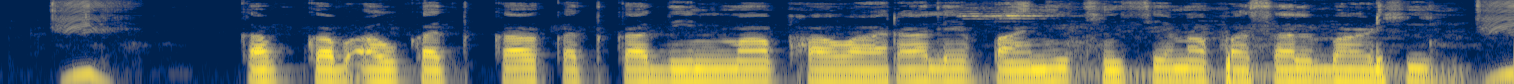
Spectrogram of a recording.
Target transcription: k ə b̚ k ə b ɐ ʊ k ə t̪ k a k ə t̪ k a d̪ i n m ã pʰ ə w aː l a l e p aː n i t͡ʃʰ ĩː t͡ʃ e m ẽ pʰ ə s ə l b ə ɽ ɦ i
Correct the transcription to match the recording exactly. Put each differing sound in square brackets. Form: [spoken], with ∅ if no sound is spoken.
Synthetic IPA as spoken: k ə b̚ k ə b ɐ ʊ k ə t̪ k a k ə t̪ k a d̪ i n m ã pʰ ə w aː [ɾ] a l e p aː n i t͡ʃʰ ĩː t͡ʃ e m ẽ pʰ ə s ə l b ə ɽ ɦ i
